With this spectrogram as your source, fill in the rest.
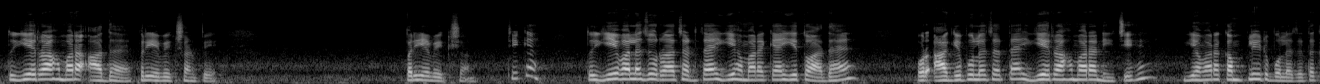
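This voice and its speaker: A woman teaching spelling at a middle pitch. She is patient and careful, spelling words out piece by piece and repeating what matters, in plain classroom talk mixed words. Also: a little mellow. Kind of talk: spelling lesson for exam prep.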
